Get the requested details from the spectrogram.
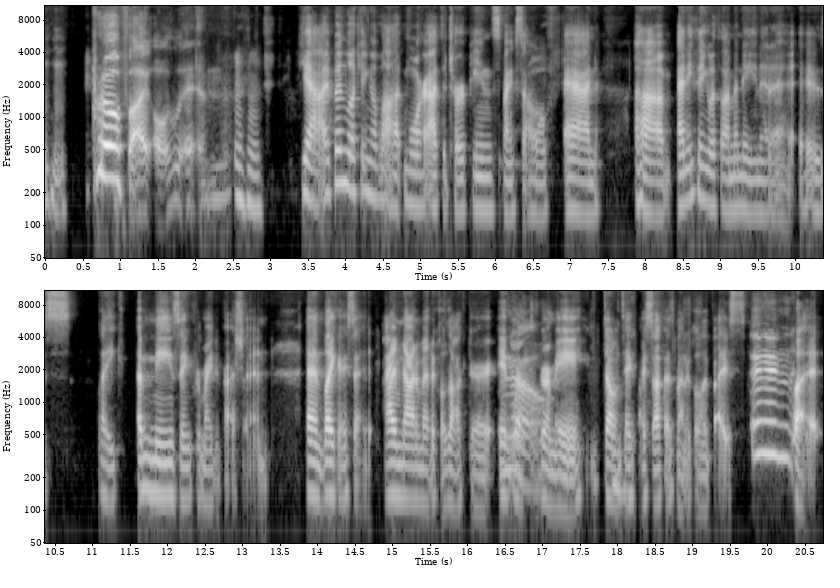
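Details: Adult woman speaking; typical speech.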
